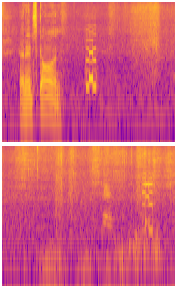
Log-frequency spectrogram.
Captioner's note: walkie talkie bleeps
